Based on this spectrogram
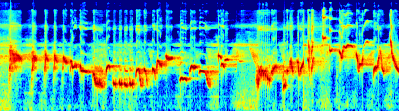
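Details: White-rumped shama song played to get other shamas singing: a loud, fast, varied run of whistled and squawky phrases, rapid sweeping notes jumping between low and high pitches with short pauses, continuous for six seconds.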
